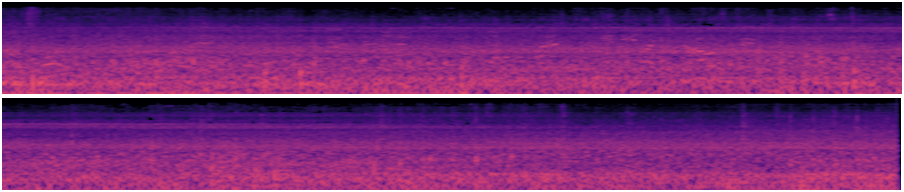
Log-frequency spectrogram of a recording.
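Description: Cars drive past on the street.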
